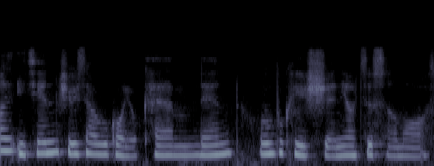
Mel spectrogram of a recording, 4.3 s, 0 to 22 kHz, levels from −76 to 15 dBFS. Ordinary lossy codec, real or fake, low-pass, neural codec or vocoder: none; fake; none; codec, 16 kHz, 1 kbps, X-Codec, WavLM features, trained on Multilingual LibriSpeech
